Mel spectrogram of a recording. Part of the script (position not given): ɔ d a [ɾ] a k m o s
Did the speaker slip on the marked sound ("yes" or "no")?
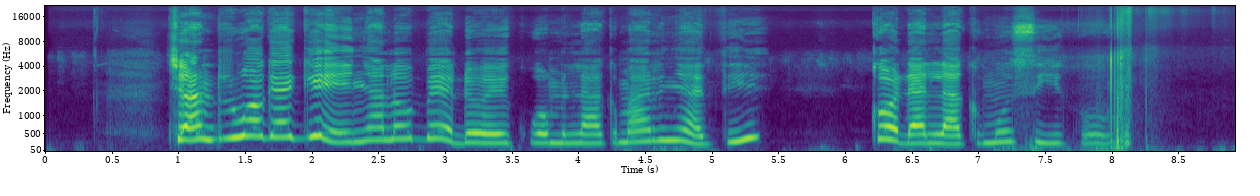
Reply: yes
